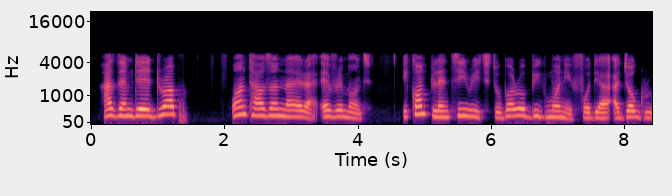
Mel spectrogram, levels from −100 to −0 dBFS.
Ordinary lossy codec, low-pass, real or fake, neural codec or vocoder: Opus, 64 kbps; 5.4 kHz; fake; codec, 24 kHz, 0.9 kbps, DualCodec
